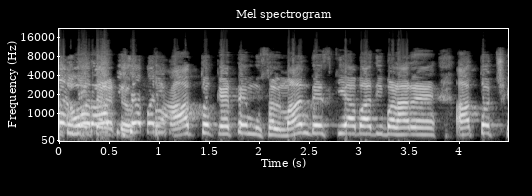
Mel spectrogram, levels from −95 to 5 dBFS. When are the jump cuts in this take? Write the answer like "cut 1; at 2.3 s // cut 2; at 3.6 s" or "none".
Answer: cut 1; at 1.0 s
